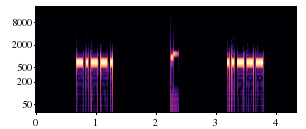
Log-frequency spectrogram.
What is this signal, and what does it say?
Morse code, heard as a keyed tone, about 30 wpm, 700 Hz. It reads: <KN> 2
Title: Single Character (Letter:Number:Punctuation:Prosign) 30wpm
